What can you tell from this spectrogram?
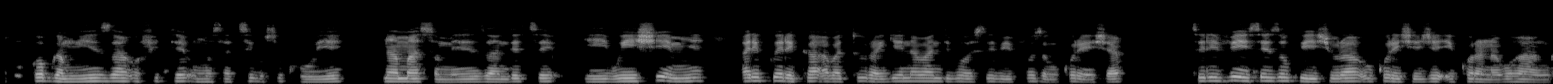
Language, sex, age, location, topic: Kinyarwanda, male, 50+, Kigali, finance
